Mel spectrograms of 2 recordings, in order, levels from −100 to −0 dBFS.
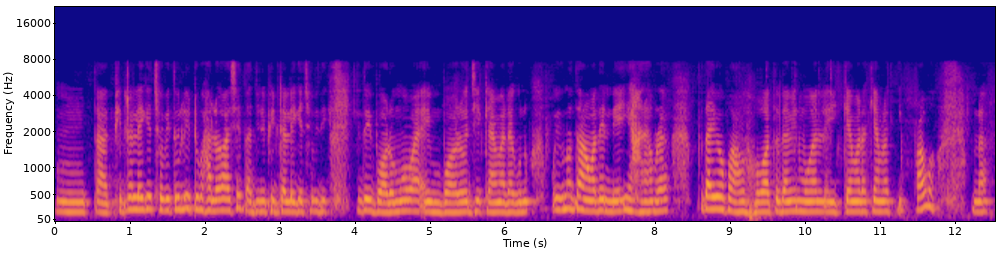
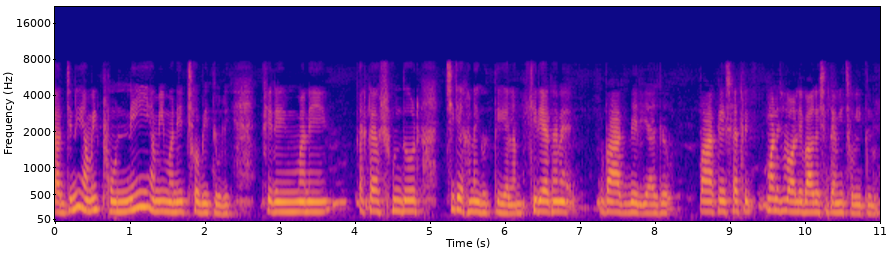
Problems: background sounds at intervals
